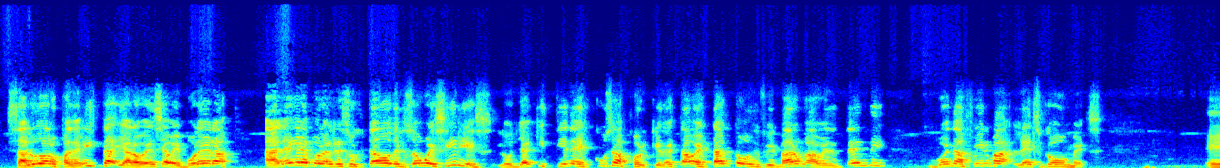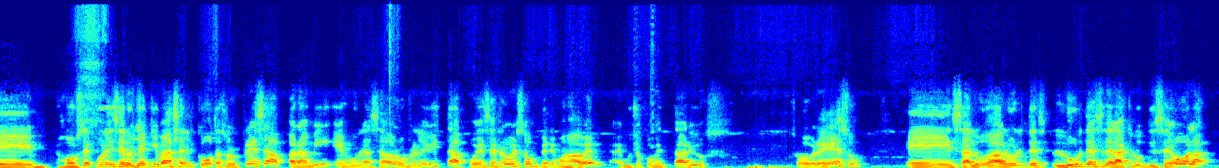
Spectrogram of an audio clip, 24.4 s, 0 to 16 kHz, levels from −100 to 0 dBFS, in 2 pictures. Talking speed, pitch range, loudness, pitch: 180 wpm, 145-220 Hz, -23 LUFS, 180 Hz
